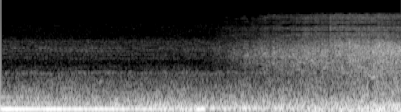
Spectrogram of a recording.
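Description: Documentary background score: a low sustained drone, with a soft whoosh swelling up near the end.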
